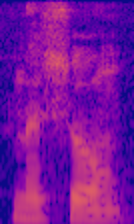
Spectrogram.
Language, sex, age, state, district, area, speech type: Manipuri, male, 18-30, Manipur, Tengnoupal, rural, spontaneous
